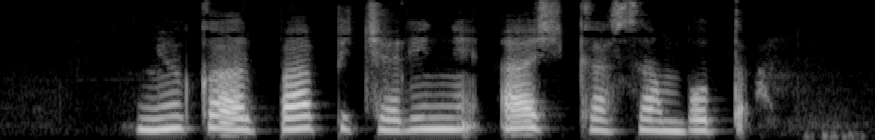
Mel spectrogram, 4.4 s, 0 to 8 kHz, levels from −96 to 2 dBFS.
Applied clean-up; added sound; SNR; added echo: none; none; none; none.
